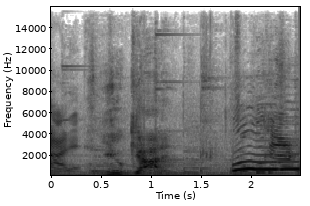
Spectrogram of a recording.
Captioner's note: cheering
